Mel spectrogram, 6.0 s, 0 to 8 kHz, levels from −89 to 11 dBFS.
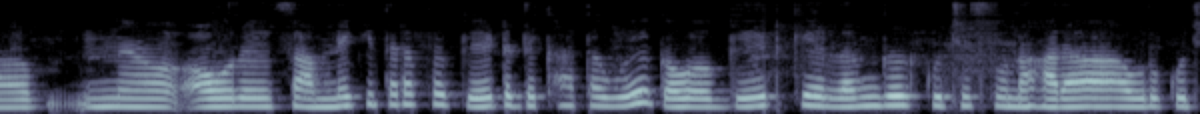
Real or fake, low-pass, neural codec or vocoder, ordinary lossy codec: real; 7.2 kHz; none; none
